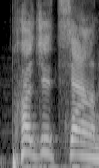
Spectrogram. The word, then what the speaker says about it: Puget Sound: some info about fisheries, specifically any info on Puget Sound. Am I saying that right, honey? I don't know how to pronounce that.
